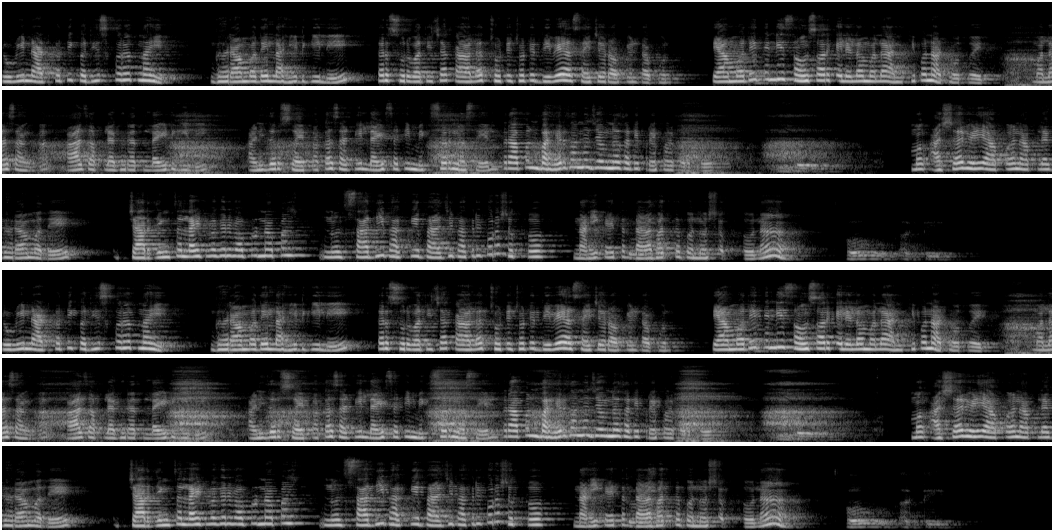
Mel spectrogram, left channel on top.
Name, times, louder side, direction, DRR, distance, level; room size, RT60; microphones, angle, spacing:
voice 1, 0.0-1.6 2.1-3.5 3.8-6.7 7.1-9.8 10.3-12.5 13.0-17.6 19.6-21.7 22.3-26.4 26.7-28.9, right 1 dB, 5° right, 4 dB, 1.1 m, -22 dB
voice 2, 7.5-7.9 18.3-18.8 27.2-27.9 29.4-30.4, right 1 dB, 40° right, 6 dB, 4.5 m, -33 dB
Breathing, 10.0-11.7 12.0-16.6 17.1-19.0, right 6 dB, 70° right, 1.2 m, -34 dB
22.0 x 16.5 x 9.7 m, 0.70 s
head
